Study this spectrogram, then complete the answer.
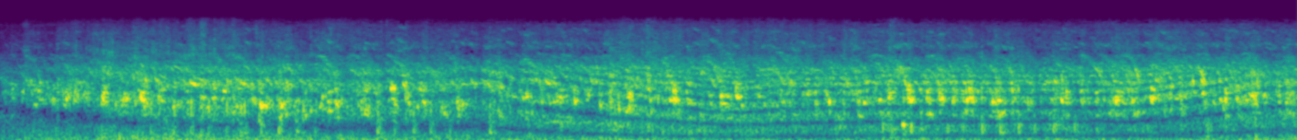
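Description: Poultry farm chickens cluck and chatter as a dense, continuous flock murmur, steady and moderately loud, with no voices over it.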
